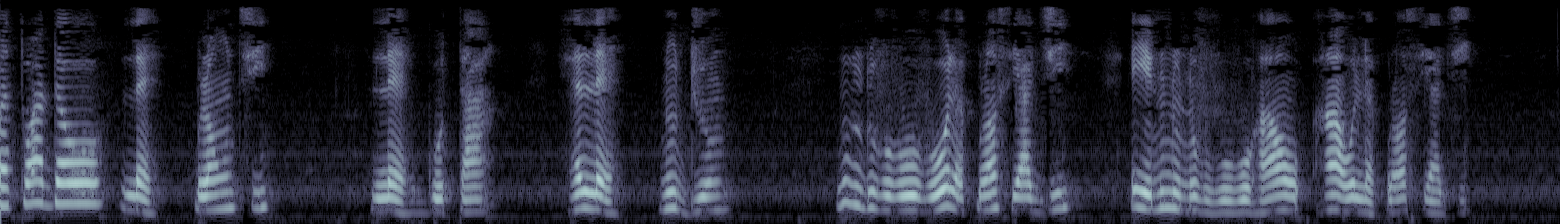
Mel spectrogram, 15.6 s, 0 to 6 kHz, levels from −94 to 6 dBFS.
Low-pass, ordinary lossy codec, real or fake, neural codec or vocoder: 5.4 kHz; MP3, 24 kbps; real; none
